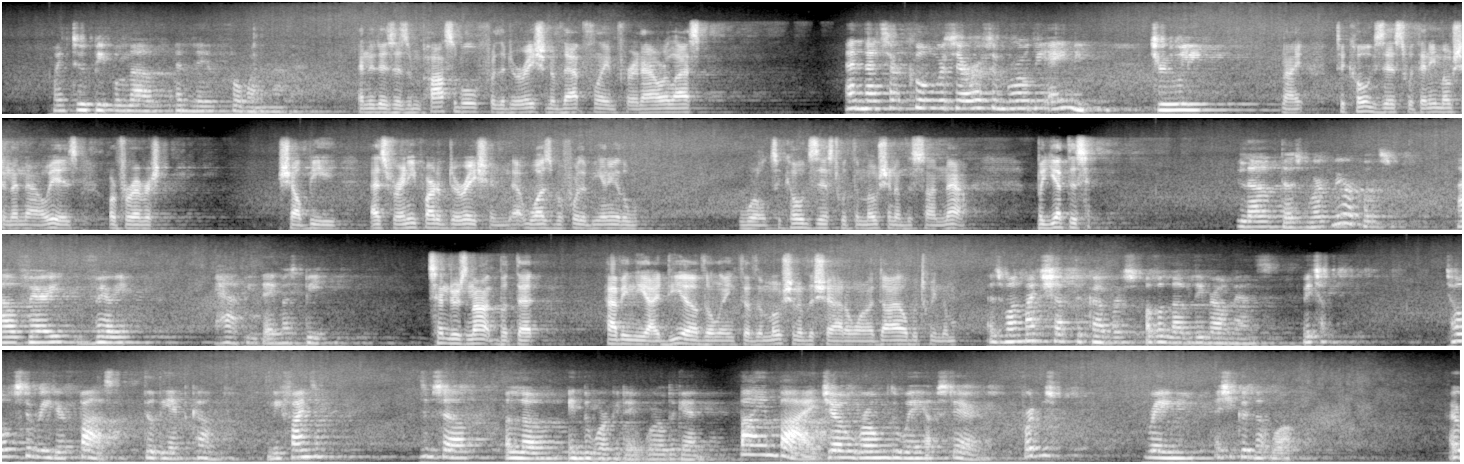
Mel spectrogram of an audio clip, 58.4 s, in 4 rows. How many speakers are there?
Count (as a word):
two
